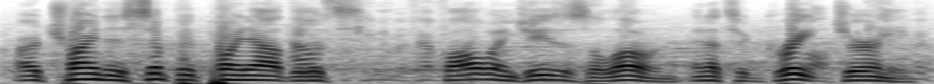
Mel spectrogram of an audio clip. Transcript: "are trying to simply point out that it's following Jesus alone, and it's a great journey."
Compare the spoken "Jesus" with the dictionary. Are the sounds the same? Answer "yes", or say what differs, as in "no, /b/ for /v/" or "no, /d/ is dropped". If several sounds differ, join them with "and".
yes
